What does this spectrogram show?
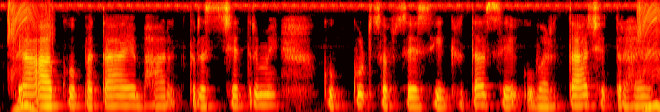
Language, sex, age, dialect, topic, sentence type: Hindi, female, 18-24, Kanauji Braj Bhasha, agriculture, statement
